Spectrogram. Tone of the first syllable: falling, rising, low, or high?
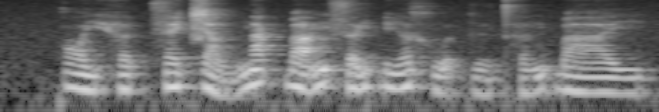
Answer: low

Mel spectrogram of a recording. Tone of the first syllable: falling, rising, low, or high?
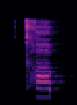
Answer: high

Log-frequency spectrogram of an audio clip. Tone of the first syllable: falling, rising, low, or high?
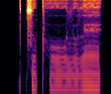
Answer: low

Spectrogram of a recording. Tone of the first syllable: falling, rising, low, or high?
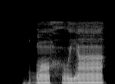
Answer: low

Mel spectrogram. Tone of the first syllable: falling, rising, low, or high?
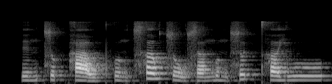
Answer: rising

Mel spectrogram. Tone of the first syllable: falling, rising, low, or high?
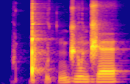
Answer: low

